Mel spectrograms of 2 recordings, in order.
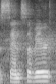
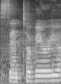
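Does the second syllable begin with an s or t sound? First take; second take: s sound; t sound. First: The second syllable begins with an s sound. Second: The second syllable begins with a t sound. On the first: The speaker calls it right. "as opposed to Sansaveria" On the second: The speaker calls it wrong. "I pronounced it Santaveria"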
